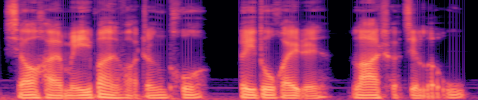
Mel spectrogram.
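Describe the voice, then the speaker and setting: A man narrating a story in a lively spoken storytelling manner. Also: low-pitched, no echo, soft background music. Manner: lively spoken storytelling with drawn-out sentence endings.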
